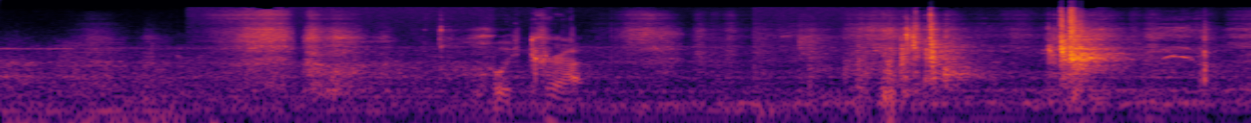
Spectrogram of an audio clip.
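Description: A young man speaks in an excited, breathy voice close by.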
